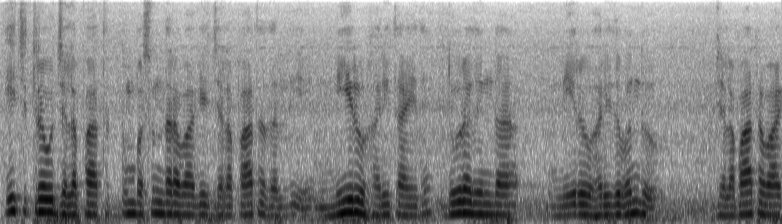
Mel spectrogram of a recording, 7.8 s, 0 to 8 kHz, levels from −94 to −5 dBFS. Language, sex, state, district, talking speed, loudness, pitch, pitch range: Kannada, male, Karnataka, Shimoga, 115 wpm, -16 LUFS, 135 Hz, 130-145 Hz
